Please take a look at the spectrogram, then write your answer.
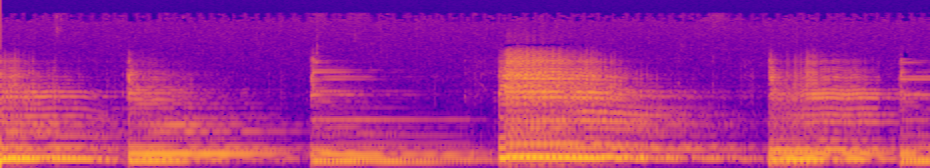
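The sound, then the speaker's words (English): Six sustained instrument chords ring out at an unhurried pace, each blooming and fading into a wash of heavy added reverb and effects, loud with no talking. “Like I did a tune the other day where it was just like those kind of chords, and I was just, you know, you put some extra like reverb and stuff, and it was just...”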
